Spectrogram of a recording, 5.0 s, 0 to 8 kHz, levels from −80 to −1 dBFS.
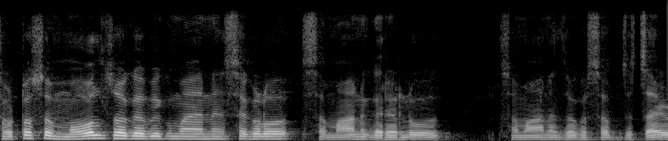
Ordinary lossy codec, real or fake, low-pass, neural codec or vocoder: Opus, 64 kbps; real; 7.2 kHz; none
